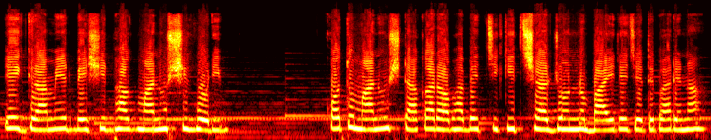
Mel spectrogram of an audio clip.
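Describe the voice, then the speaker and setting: A studious teenage village girl in a cartoon, acted by a woman. Her high voice stays even as she speaks earnestly and caringly, with faint music underneath. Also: measured pace. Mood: earnest, determined. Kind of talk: scripted cartoon dialogue.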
